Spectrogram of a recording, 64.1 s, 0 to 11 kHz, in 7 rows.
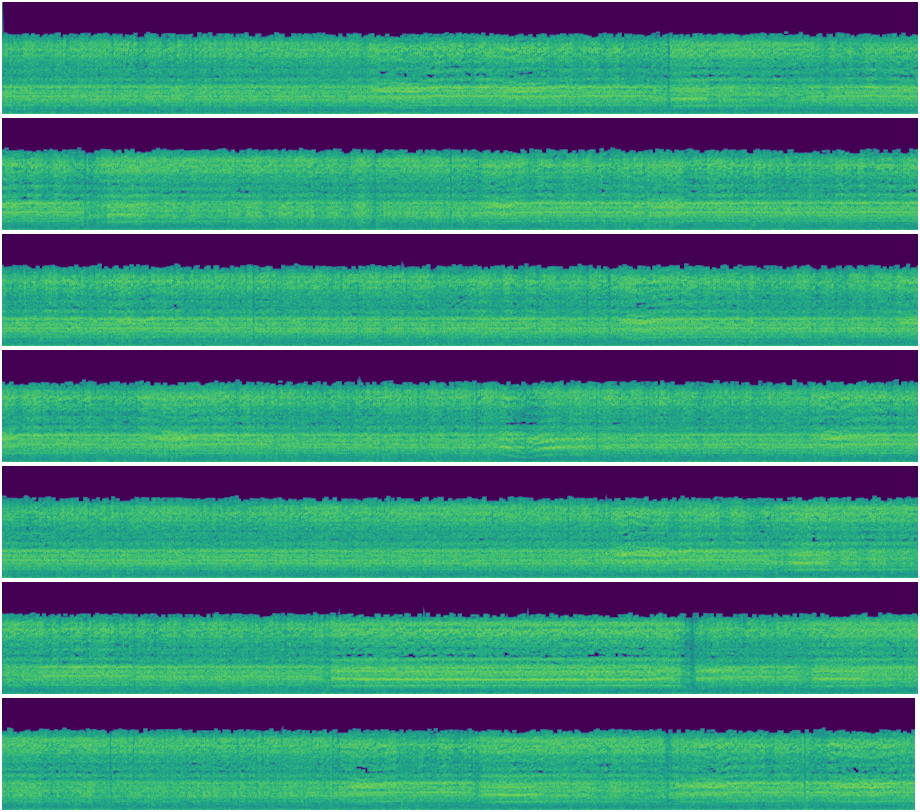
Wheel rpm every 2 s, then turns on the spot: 240, 240, 230, 230, 230, 230, 230, 230, 230, 230, 230, 230, 230, 230, 230, 230, 200, 220, 230, 230, 240, 230, 220, 230, 230, 210, 220, 230, 230, 230, 230, 230.
none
